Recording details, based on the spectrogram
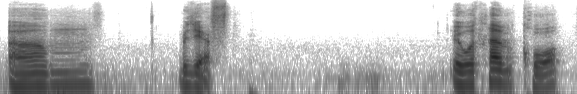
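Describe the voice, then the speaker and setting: A man streaming a game, chatting in halting casual commentary full of restarts. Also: medium pitch, little pitch movement, smooth.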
